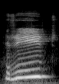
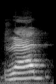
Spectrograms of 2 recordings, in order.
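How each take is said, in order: First: The vowel is a long 'ee' sound. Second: The vowel is a short 'e' sound. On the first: It refers to the present tense. "जब हम present tense की बात कर रहे होते हैं तब हम इसको रीड पढ़ते हैं" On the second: It refers to the past tense. "Past के बारे में पढ़ रहे हैं तो इसको हम रेड प्रोनाउंस करेंगे"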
